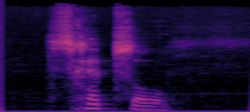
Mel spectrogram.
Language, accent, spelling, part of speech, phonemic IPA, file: Dutch, Netherlands, schepsel, noun, /ˈsxɛp.səl/, Nl-schepsel.ogg
- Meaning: 1. creature, a life form (believed to be created in most religious traditions) 2. wretch; vulnerable, contemptible, or miserable individual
